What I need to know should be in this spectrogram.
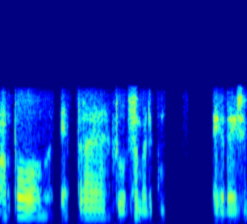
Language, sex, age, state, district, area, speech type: Malayalam, male, 18-30, Kerala, Idukki, rural, conversation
